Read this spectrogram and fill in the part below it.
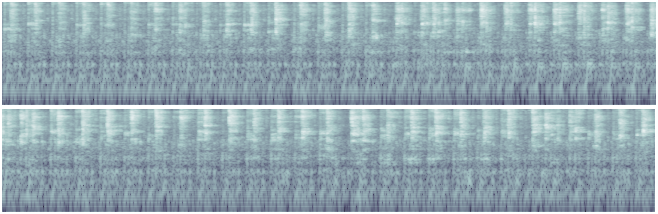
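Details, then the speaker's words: Harley-Davidson Road King V-twin at idle: sharp, quick ticking about twice per second from a leaking front exhaust gasket, with heavy carbon on the pipe; shot front motor mounts also let the engine bounce, causing bad vibration. "So that was indeed the ticking noise that we heard. That was an exhaust leak out of the front."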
